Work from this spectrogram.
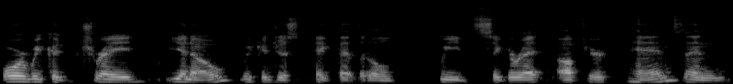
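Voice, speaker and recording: A man playing an awkward, excitable young stoner, cocky and bumbling, in a comedy script read. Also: on the low side, slow. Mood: awkward wheedling. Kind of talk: comedy screenplay table read.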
